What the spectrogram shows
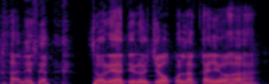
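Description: A man preaching to a congregation, his voice pitched high for a man. He tells his testimony in an animated, joking way, calls for raised hands and slips between Tagalog and English. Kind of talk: sermon with personal testimony.

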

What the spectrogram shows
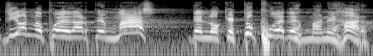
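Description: A man's voice: extremely high pitch, sing-song, pushed and bright. A man preaching a sermon, leading the congregation in call-and-response and stretching out key phrases. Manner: call-and-response, drawn-out emphatic phrases, playful asides. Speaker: pastor. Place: church. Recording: reverberant church hall.

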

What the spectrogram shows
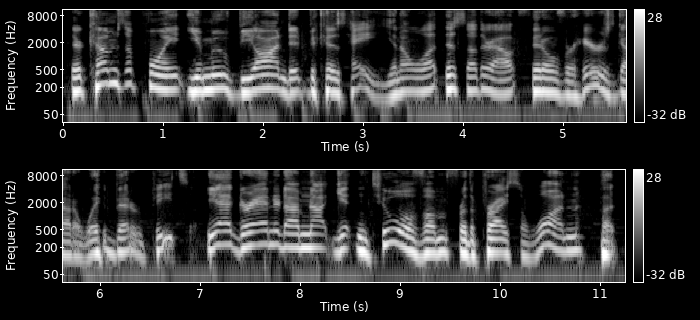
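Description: A man's voice: a little high, no echo. A man hosting a live stream, casual and profane, laying out his point in a lecturing way.

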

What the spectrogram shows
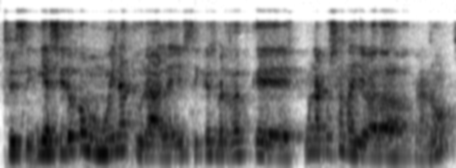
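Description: A woman in her thirties from Catalonia, a guest telling her story in a relaxed interview, reflective and full of small restarts. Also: mid-range voice, fast, a little hiss or hum. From Catalonia, Spain. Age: 30s. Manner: warm, reflective, many fillers and restarts. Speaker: guest, entrepreneur. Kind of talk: conversational interview. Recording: roomy, dull lo-fi sound.

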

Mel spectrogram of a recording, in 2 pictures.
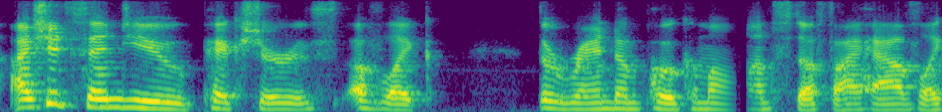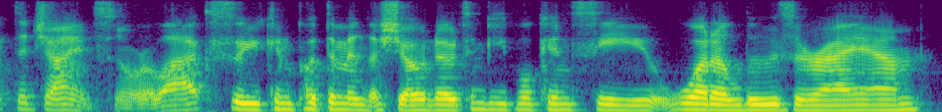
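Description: A woman's voice: low voice, steady tone, normal speed. A young woman guesting on a casual podcast chat, teasing and sarcastic in a playful, grumbling way.

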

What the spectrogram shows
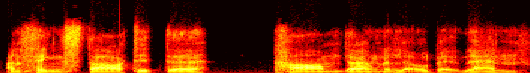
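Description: A podcast host with a middle-pitched, fairly bright voice talks slowly through a long recovery story in a casual chat, hesitating and restarting often. Illness has altered his voice a little, and the recording is dry, somewhat dull, with no room sound.

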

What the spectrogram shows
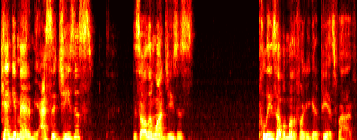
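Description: A man's voice: fairly high pitch, moderate pace, long pauses, husky. A man co-hosting a podcast, telling stories in casual chat, swearing freely and acting out quotes. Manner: animated storyteller, swears freely, acts out quotes. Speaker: podcast co-host.

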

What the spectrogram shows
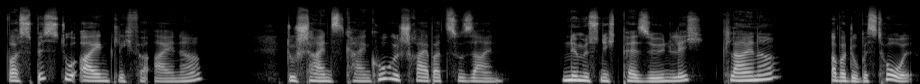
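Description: A deep, gruff yet kindly old-fashioned conductor speaks from a children's storybook, as a woman narrator puts him on. His voice sits low and steady, reassuring and a little stern. The recording is close and dry. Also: measured pace, no room sound. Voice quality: deep put-on voice. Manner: gruff but encouraging. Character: kindly male pen conductor with moustache. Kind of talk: storybook reading.

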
